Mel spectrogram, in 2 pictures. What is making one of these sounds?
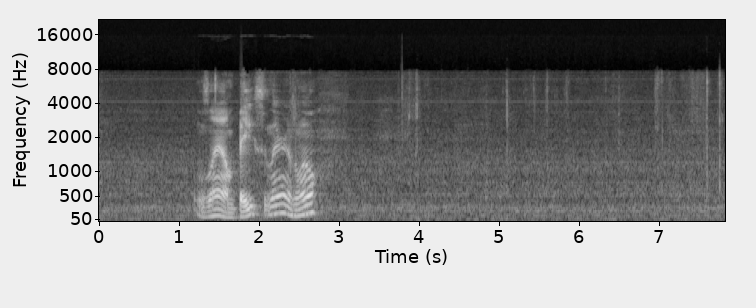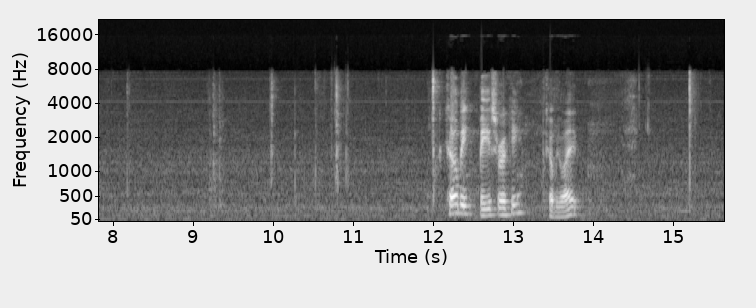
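Foil card packs crinkle and rustle in someone's hands.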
